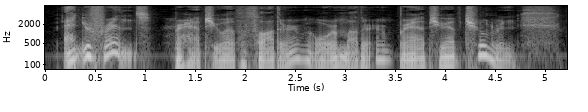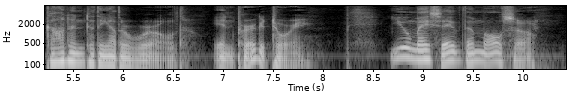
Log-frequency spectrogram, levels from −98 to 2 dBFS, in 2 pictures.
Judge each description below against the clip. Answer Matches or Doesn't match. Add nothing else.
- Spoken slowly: Doesn't match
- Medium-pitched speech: Doesn't match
